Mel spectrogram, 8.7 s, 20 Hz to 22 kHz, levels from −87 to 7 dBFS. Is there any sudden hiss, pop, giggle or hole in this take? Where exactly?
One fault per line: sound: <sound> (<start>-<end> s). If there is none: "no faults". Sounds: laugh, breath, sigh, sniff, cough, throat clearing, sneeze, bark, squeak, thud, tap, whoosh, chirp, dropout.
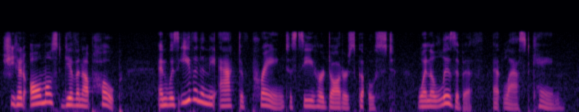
sound: dropout (4.4-4.5 s)
sound: dropout (5.5-5.5 s)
